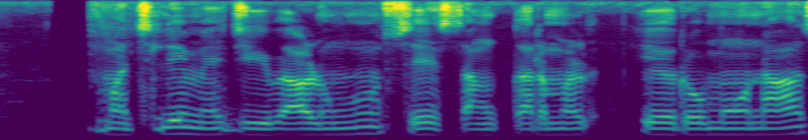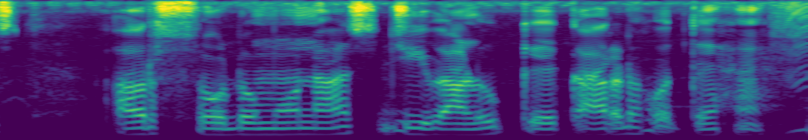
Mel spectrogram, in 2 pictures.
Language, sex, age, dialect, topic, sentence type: Hindi, male, 18-24, Marwari Dhudhari, agriculture, statement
